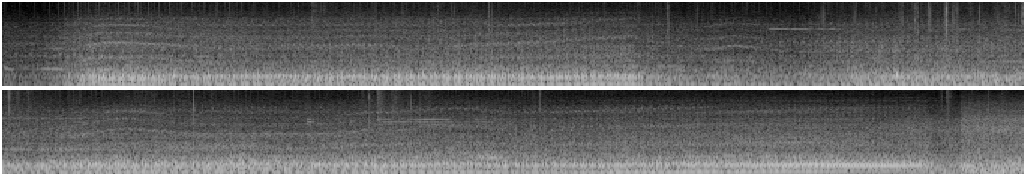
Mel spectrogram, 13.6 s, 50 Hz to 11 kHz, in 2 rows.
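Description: A Royal Enfield GT 650 motorcycle pulling away after refuelling: a loud, close engine note that rises through revs, dips briefly as it shifts, then builds again into a steady, throaty drone with rising pitch toward the end.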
